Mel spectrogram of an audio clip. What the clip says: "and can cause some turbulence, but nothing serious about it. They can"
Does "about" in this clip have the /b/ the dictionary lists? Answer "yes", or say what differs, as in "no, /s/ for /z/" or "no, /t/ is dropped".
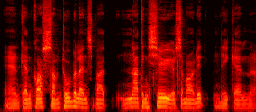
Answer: yes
